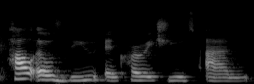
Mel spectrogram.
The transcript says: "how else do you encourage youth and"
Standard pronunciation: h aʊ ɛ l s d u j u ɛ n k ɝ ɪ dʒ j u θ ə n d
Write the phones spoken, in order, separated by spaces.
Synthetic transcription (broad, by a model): h aʊ ɛ l s d u j u ɛ n k ɝ ɪ dʒ j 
